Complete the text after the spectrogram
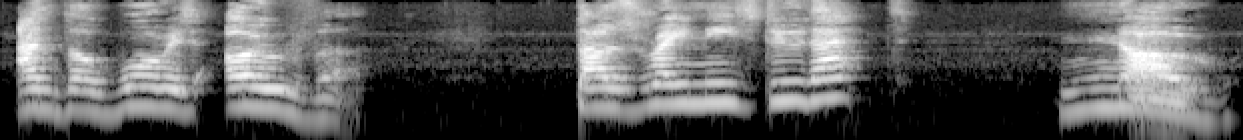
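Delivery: loud, exasperated ranting at the show; furious rant. Real, not acted. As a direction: vent real outrage at a stupid decision. Furious rant about the scene.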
